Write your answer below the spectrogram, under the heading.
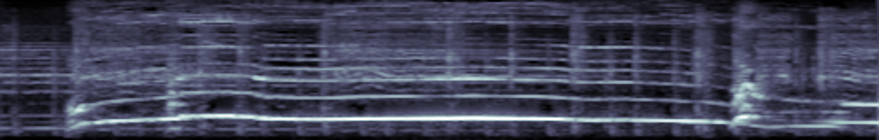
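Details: A Siberian Husky named Baron gives a sustained, tonal howl along to his favourite song, Gary Glitter's "Hey Song": rising sharply, holding level for several seconds with slight wavers, then sliding down, with rock music playing throughout.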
